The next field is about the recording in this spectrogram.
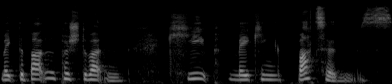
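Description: A woman talks at a fairly slow pace with ordinary pitch variation. The recording is very clean, with a silent background. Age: 40s. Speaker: podcast host and mindset coach. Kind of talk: casual monologue.

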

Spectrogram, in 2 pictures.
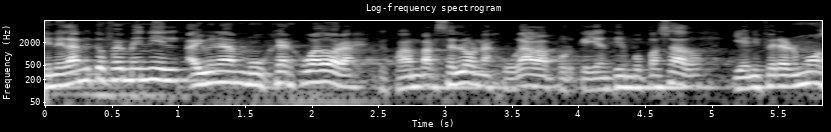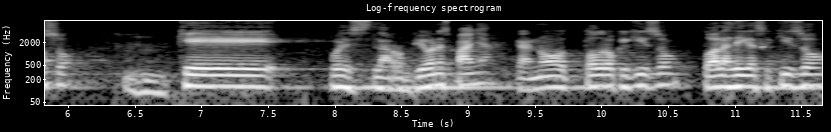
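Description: A man talks at a fairly quick pace in a medium pitch, with ordinary pitch variation. Noticeable background noise and audible room echo are in the recording. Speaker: football podcast host. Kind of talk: casual chat.

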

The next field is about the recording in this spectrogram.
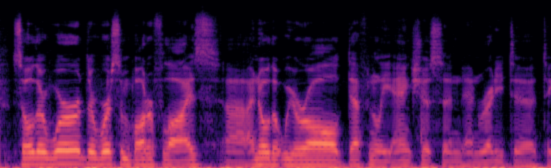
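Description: Noticeable noise sits in the background. Over it, a man speaks fairly quickly with fairly even intonation. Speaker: officer cadet. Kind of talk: casual interview. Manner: halting.

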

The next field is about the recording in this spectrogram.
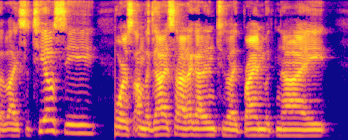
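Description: Talking at a moderate pace, a man uses a fairly high pitch and ordinary pitch variation as noticeable background noise continues. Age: 30s. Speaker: podcast host. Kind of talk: casual interview. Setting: Instagram live.

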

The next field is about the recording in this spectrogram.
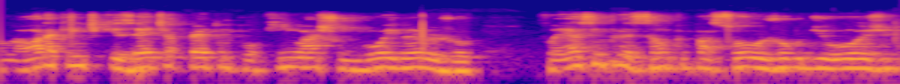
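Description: The voice is somewhat breathy, with a dark, mellow tone. Its intonation stays fairly even. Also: man. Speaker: football podcast panelist. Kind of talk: casual chat.

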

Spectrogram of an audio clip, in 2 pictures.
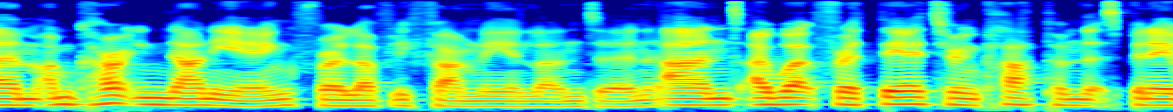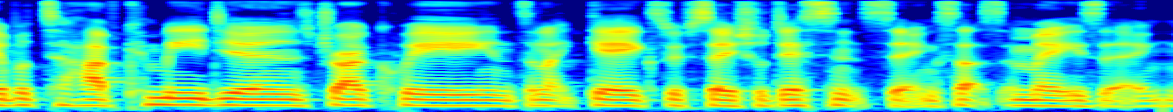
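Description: Speech comes very fast with hardly any pauses. Its intonation is monotone and flat. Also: man, medium pitch for a man. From northern England, rural Cumbria. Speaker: podcast host and musical theatre performer. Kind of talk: casual chat.

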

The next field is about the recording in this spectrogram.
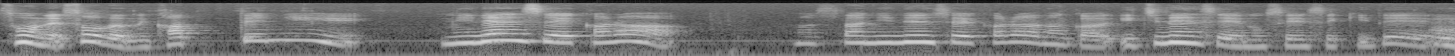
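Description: Fairly slow speech from a woman, high in pitch, with lively intonation, big swings in loudness and noticeable background noise. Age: middle-aged. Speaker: podcast co-host, company employee in oral care. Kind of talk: casual chat.

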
